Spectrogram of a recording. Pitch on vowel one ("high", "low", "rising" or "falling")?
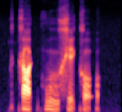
low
